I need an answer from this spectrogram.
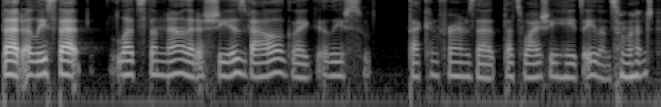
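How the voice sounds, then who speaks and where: A woman's voice: fairly low pitch, flat delivery, normal speed, clean tone, no room sound, clean studio sound. A young woman co-hosting a casual book-club podcast, chatty and laughing often, full of fillers. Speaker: podcast co-host.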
